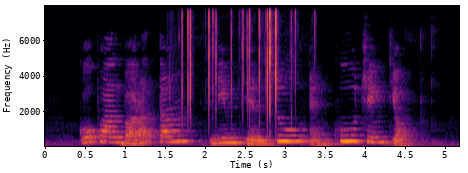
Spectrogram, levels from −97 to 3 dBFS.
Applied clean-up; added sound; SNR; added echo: none; Crack; 3 dB; reverberation time 0.6 s.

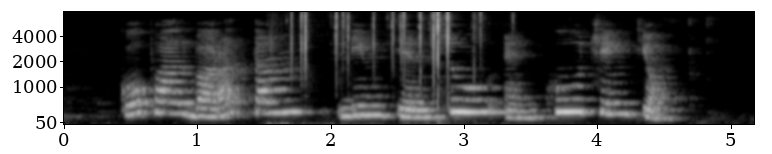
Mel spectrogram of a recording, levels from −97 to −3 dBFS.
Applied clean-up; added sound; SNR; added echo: classical method WPE with log-MMSE.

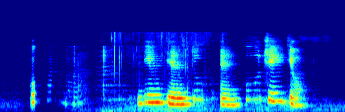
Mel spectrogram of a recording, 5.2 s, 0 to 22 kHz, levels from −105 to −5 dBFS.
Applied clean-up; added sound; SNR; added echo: neural mask model DeepFilterNet 3.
